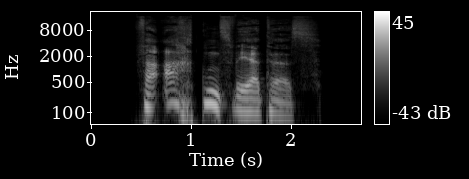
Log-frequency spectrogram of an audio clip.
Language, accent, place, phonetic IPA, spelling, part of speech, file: German, Germany, Berlin, [fɛɐ̯ˈʔaxtn̩sˌveːɐ̯təs], verachtenswertes, adjective, De-verachtenswertes.ogg
- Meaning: strong/mixed nominative/accusative neuter singular of verachtenswert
